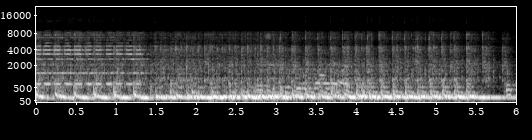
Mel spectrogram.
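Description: Naiyandi melam folk band playing: a nadaswaram holds a long reedy note that stops about a second and a half in, over fast, steady thavil drumming that carries on alone, getting busier.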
